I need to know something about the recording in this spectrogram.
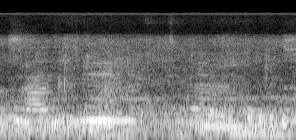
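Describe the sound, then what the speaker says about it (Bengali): Pigeons at an old house coo softly in a short burst, low and murmuring, with a voice speaking over them. "দেখুন কি সুন্দর পায়রাগুলো উঠছে।"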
